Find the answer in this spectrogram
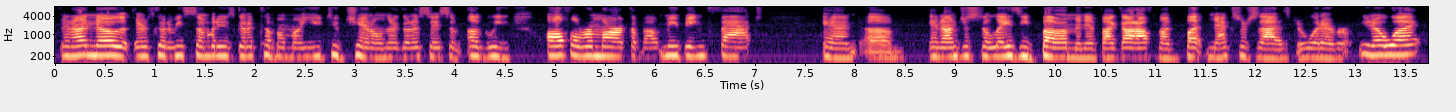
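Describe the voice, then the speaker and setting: A woman talks in a candid, emotional confessional style, as if to her own video channel. Her voice is bright and intense, sitting at a medium pitch. She presses each point earnestly, often repeating phrases for emphasis. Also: little pitch movement, fairly quick, low-quality recording. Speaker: personal video blogger.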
